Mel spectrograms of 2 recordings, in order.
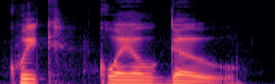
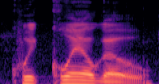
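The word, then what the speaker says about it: Cuicuilco: So, you know, I'm sure there's some rolling of the Q's and R's, but Quicquelgo. And for those that want to look this up, it's spelled C-U-I-C-U-I-L-O.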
